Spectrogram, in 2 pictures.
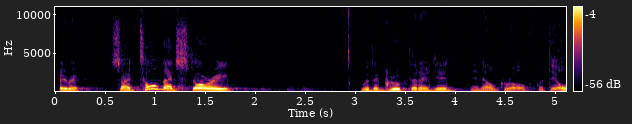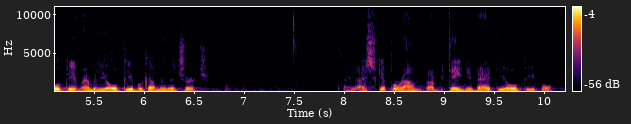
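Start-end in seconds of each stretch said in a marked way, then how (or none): none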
